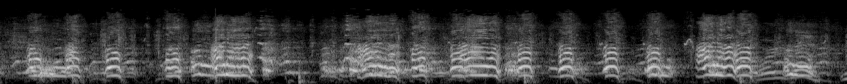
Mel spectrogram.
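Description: Several bear hounds barking treed, a fast run of short, overlapping barks: the sign that the dogs have the bear up the tree.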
